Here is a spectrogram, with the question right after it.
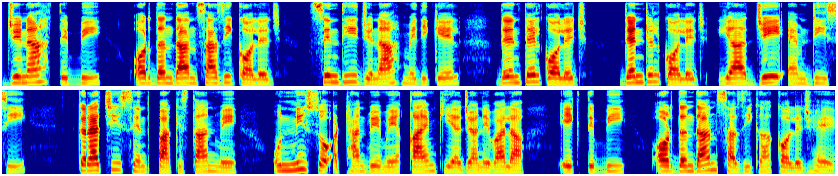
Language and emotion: Urdu, neutral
